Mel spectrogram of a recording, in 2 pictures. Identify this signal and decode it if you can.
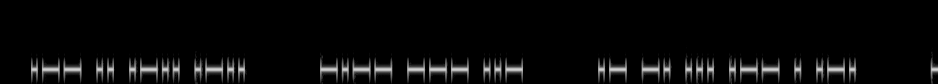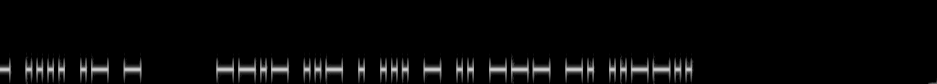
Morse code, heard as a keyed tone, about 21 wpm, 700 Hz. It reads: WILL YOU ANSWER THAT QUESTION?
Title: 2x Word-Spacing - Sentences from Top 400 Words - 22wpm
